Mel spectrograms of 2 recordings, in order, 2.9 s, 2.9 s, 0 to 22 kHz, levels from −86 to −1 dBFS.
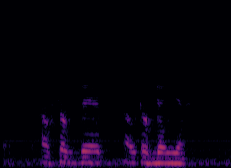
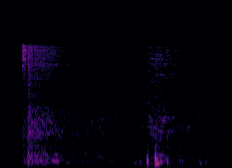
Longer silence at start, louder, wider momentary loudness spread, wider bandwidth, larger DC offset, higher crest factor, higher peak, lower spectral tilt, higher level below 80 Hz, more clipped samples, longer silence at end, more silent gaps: second, 0.05 s vs 0.25 s; first, -54 LUFS vs -57 LUFS; about the same, 13 LU vs 15 LU; first, 12 kHz vs 8 kHz; neither; about the same, 18 dB vs 22 dB; about the same, -36 dBFS vs -38 dBFS; first, -9.5 dB/octave vs -3.5 dB/octave; about the same, -80 dBFS vs -84 dBFS; neither; about the same, 0 s vs 0 s; neither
